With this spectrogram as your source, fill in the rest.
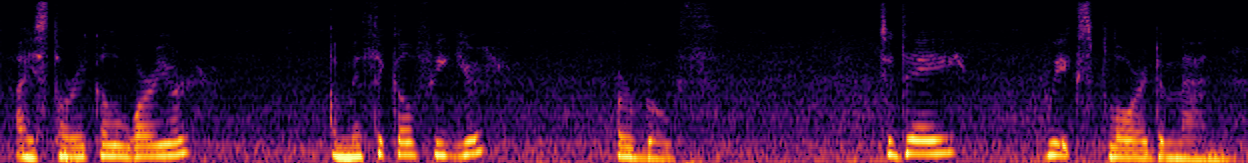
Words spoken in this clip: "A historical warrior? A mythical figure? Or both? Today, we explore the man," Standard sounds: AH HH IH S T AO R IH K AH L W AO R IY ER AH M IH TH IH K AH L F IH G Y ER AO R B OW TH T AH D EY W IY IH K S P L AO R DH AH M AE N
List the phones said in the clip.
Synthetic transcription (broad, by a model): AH HH IH S T AO R IH K AH L W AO R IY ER AH M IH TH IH K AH L F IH G Y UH AO R B OW TH T AH D EY W IY IH K S P L AO R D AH M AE N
